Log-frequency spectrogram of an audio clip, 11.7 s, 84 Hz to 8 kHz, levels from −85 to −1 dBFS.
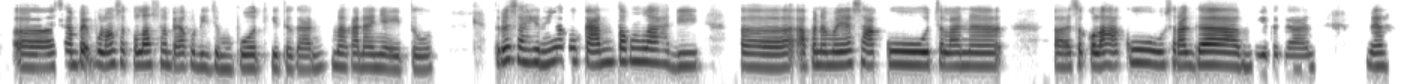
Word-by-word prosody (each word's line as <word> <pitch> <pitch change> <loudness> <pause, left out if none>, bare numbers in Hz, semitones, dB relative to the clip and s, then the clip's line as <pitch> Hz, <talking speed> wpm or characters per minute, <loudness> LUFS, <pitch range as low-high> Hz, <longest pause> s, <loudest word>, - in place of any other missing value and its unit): eee, 210 0 +1 0.2
sampai 250 0 +2
pulang 240 -1 +2
sekolah 245 -1 +2
sampai 240 -4 -3
aku 235 - -6
dijemput 205 -1 -4
gitu 200 -1 -5
kan 190 0 -4 0.2
makanannya 215 -1 -1
itu, 195 - -9 0.6
terus 295 +4 +2
akhirnya 275 0 0
aku 300 - -4
kantong 280 +4 +3
lah 275 -1 +2
di, 225 - -3 0.5
eee, 215 -1 +1
apa - - 0
namanya 240 +1 +2
saku 240 0 +1 0.3
celana, 230 -1 0 0.7
eee, - - 0
sekolah 230 +1 +3
aku 275 - -4 0.3
seragam 235 -1 +6 0.2
gitu 205 +1 -4
kan, 200 0 -4 0.5
nah, 225 0 +1
235 Hz, 150 wpm, -24 LUFS, 215-250 Hz, 0.7 s, seragam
